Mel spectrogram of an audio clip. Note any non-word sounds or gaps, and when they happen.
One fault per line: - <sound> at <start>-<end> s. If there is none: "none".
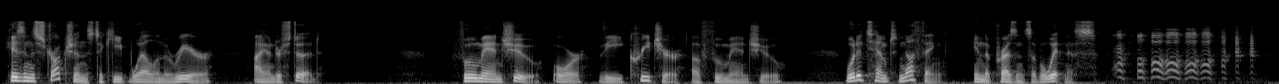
- laugh at 11.1-12.7 s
